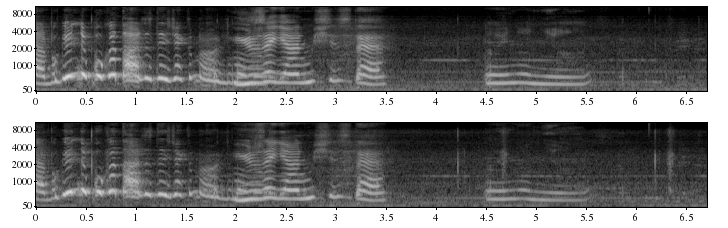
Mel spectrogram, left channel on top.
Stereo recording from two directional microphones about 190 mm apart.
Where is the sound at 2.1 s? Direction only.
10° right (ahead or behind).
